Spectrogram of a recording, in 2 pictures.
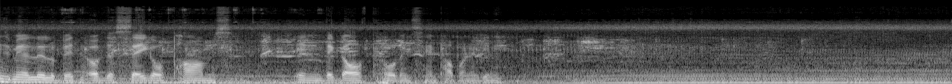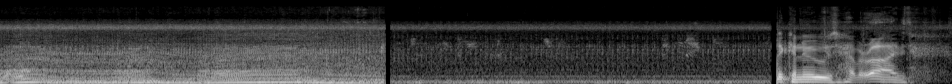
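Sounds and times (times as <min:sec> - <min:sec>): faint bird chirps: 0:00.0 - 0:09.0, 0:13.2 - 0:17.2
vehicle engine revving: 0:00.0 - 0:17.3.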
